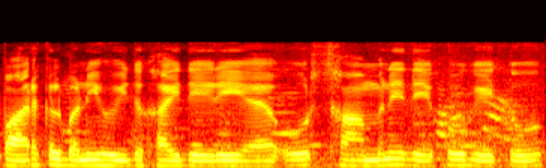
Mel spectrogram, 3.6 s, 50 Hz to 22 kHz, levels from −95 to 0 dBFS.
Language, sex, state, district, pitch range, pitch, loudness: Hindi, female, Chandigarh, Chandigarh, 125-130 Hz, 125 Hz, -16 LUFS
